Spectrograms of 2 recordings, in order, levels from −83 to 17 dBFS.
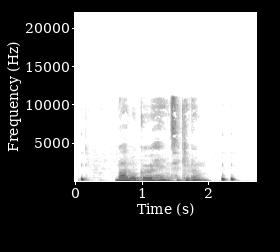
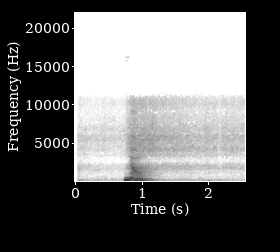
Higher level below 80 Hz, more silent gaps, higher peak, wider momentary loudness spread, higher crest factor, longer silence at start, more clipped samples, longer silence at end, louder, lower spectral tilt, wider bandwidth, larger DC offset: first, -54 dBFS vs -62 dBFS; neither; second, -14 dBFS vs -4 dBFS; second, 9 LU vs 25 LU; about the same, 14 dB vs 18 dB; second, 0.1 s vs 0.7 s; neither; second, 0.35 s vs 1.35 s; second, -29 LUFS vs -16 LUFS; about the same, -7.5 dB/octave vs -6.5 dB/octave; about the same, 11.5 kHz vs 11.5 kHz; neither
